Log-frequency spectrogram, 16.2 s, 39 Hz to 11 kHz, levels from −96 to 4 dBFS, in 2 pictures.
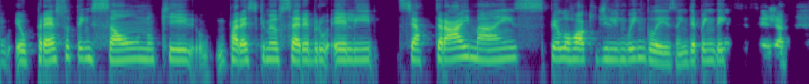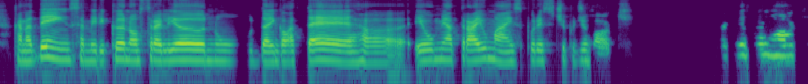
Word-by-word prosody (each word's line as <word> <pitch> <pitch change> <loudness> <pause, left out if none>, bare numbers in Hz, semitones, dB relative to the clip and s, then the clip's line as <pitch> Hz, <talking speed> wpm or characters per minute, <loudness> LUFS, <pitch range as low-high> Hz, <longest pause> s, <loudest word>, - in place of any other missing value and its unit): eu - - +1
presto 200 +5 +3
atenção 215 -2 +1
no 205 -1 -6
que 200 -1 -2
hum - - -12
hum, - - -14
parece 190 0 +4
que - - -9
meu 210 -1 0
cérebro 200 0 +3
ele 200 +1 -1 0.2
se - - -3
atrai 210 +3 +5
mais 210 +1 -2
pelo 220 -1 +1
rock 205 -1 +4
de 215 - -6
língua 205 0 -5
inglesa, 180 -9 -2
independente 195 +4 -3 0.2
se - - -34 0.2
seja - - -1 0.3
canadense, 200 +2 +1
americano, 185 +2 -1
australiano, 190 -1 +2 0.2
da 175 0 0
Inglaterra, 180 -1 0
eu 190 +2 -3
me 205 0 -6
atraio 200 +1 0
mais 180 -4 -3
por 195 - -12
esse 190 0 -7
tipo - - -14
de 195 - -9
rock. 165 - -8 1.1
Porque 265 +2 -8
foi 285 0 -6
rock 260 0 +1
200 Hz, 150 wpm, -21 LUFS, 190-210 Hz, 1.1 s, atrai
